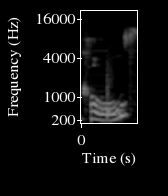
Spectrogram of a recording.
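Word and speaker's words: Cowles: much it is pronounced kohl's uh george cole was a an early land owner developer out in the east county area so holes mountain like the department store and back by popular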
